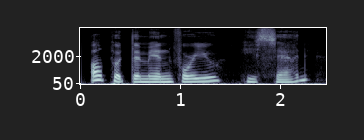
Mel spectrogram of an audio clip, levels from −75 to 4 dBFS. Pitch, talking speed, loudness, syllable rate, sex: 185 Hz, 195 wpm, -17 LUFS, 4.0 syllables/s, female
